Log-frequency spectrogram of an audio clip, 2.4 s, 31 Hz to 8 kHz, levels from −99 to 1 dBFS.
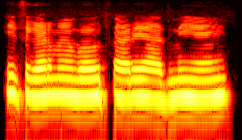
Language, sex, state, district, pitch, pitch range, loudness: Hindi, male, Bihar, Supaul, 170 Hz, 170-180 Hz, -17 LUFS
